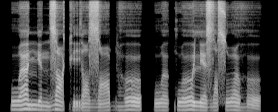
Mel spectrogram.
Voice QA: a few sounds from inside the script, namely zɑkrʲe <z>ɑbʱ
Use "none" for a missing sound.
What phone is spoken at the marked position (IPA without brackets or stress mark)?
zˤ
